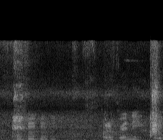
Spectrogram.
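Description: A man laughs nearby.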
